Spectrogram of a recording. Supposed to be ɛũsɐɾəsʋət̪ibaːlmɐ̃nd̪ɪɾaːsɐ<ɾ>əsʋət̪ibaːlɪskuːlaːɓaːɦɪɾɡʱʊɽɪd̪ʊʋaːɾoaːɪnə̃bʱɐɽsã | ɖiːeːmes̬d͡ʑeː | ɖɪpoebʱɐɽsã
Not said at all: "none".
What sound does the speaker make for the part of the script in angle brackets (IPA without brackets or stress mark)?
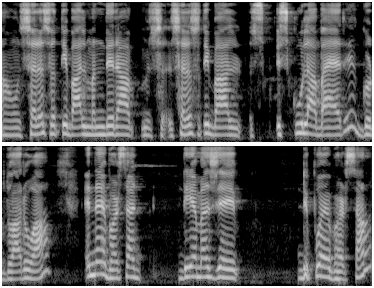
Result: ɾ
